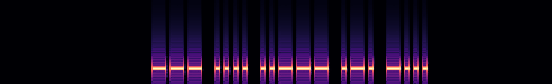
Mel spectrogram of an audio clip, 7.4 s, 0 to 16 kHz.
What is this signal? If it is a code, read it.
Morse code, heard as a keyed tone, about 21 wpm, 700 Hz. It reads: OH2RB
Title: DXCC-100 Call Signs - 5 Characters - Repeated 2x - 20wpm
